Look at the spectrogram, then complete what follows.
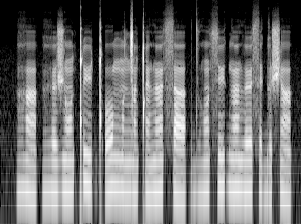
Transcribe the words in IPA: ɦɐ̃ | ɦøʒõ ǃy ǃʼo ŋõŋ͡ǀɐ̃ǃɛ̃ðœ̃ sɐ | dʱõsy ɡœ̃ ðøsɪɡø ʃɐ̃

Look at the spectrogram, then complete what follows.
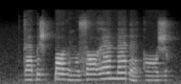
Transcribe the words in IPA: dæ˨ɗə˨ʒ k͡pɒ˧ðĩ˨o̯ zɒ˧ɣæ˦næ˦ɗɛ˨ kɔ˧ʒ

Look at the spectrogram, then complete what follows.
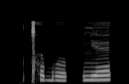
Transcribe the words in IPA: ǀʰəbʊ | lʲɛ

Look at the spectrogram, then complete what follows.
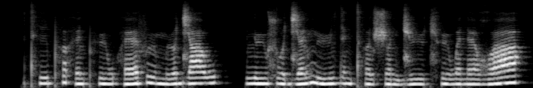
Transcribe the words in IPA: tʰipʰəhelpʰyːw hɛːfʉː mʉə̯d͡ʑaːw | lyːsʷeə̯ d͡ʑɛl ŋyːldentʰəl ʃən d͡ʑyːt͡ɕʰyːwɛnɛː ʁʷa

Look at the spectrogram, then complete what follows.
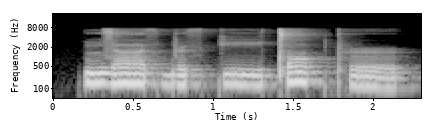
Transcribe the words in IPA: nzʌːθbə˞θkiː tʼɔkpʰə˞

